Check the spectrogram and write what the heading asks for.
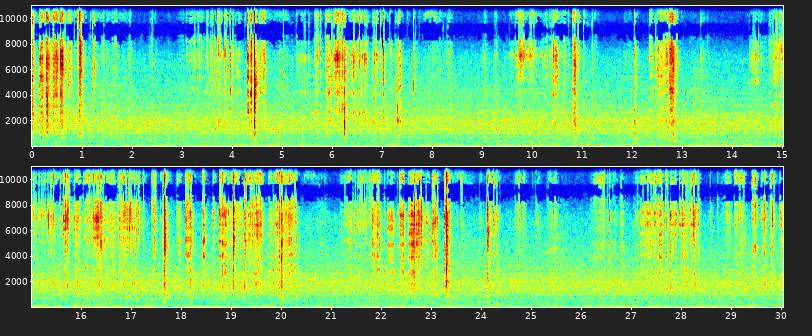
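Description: Small scissors fussy-cutting around a printed paper image: faint, irregular snips and paper rustling over a low steady hum.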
